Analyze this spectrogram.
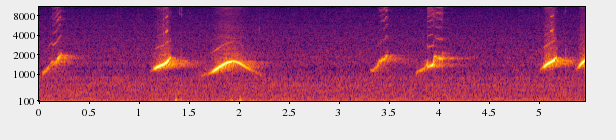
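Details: Quaker parrot, a talking pet bird, whistles sharp rising notes and a smooth arched whistle, then repeats short upslurred pairs; clean, loud whistles over a quiet background.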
